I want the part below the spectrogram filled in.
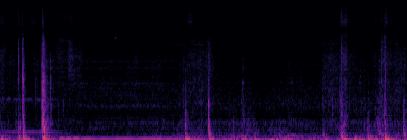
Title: thumping sound Tesla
